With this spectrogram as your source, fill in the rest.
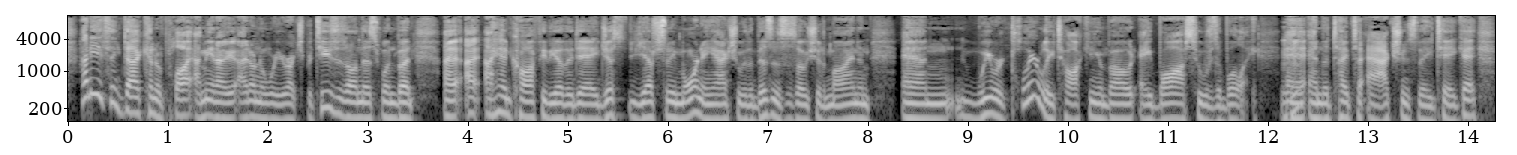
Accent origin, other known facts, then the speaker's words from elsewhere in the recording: Newfoundland and Labrador, Canada; Well, I'm from Newfoundland originally, so I spit a lot.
